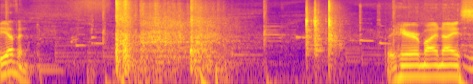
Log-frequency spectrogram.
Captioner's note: pan clanging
